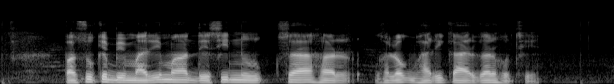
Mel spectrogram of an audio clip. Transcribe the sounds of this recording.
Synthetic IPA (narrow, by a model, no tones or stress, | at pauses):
paʃukebiːmaːɾimãd̪eːsinʊksaɦəɾɡʱəloːk̚bʱaːɾikaːɾɡəɾɦoːt̪ʰḛː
